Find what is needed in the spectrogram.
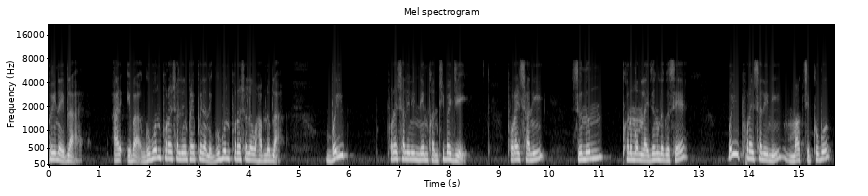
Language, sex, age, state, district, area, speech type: Bodo, male, 30-45, Assam, Chirang, urban, spontaneous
